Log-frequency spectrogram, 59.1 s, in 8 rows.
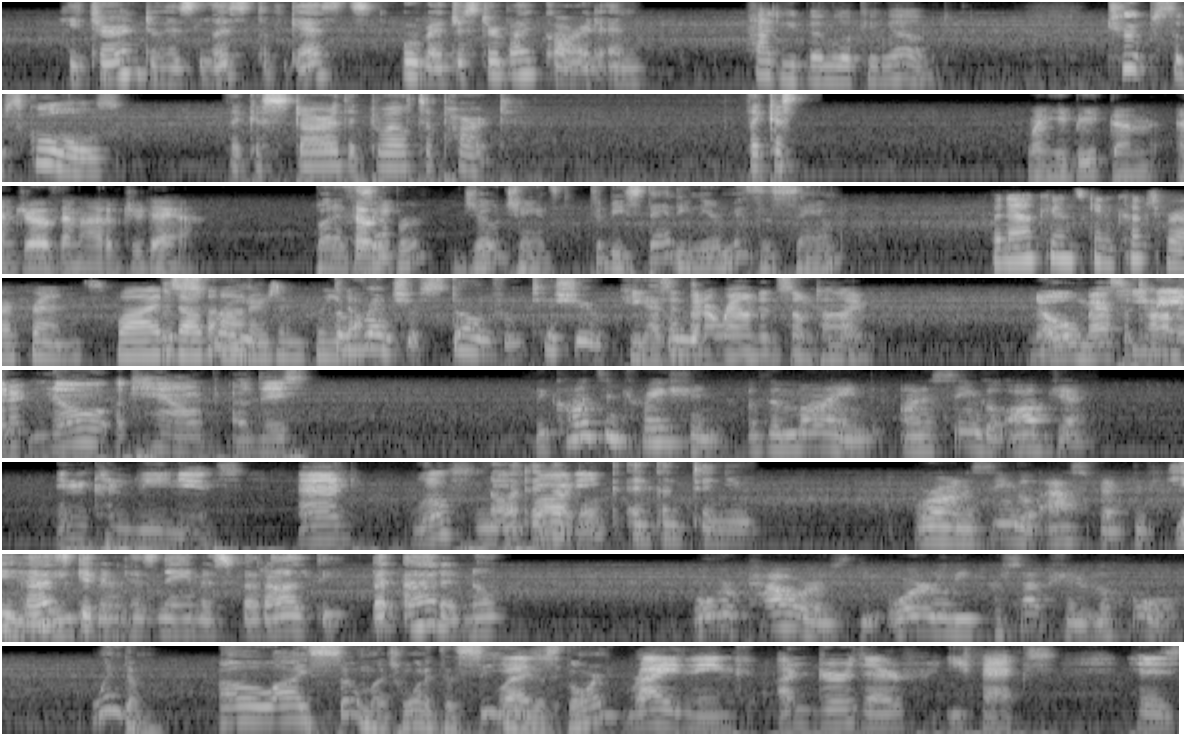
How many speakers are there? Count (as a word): ten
